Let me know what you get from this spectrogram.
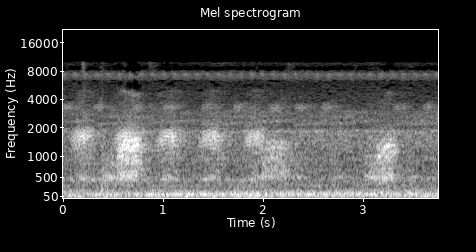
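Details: Tropical frogs calling during a Tropical Low storm at Driver, Northern Territory, Australia, 13 December 2013, recorded on a phone left unattended: a run of short, hoarse croaks, about six in under four seconds, over a steady low rumble of rain and wind.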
